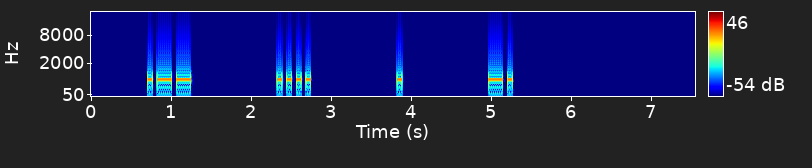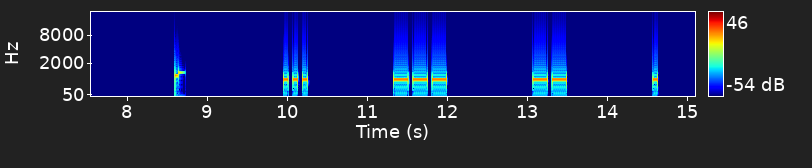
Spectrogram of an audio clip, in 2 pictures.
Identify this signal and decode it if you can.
Morse code, heard as a keyed tone, about 20 wpm, spaced as for 7 wpm, 700 Hz. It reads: WHEN SOME
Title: 6x Character Spacing - Top 200 Words - 20wpm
